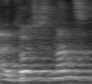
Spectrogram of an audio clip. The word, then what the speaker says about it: advertisement: Also, we have advertisement. Normally, the stem, the verb is advert, so a is stressed, first syllable, but in advertisement, we find verb. So here we have the stress shifts here, clear, although it ends with meant.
